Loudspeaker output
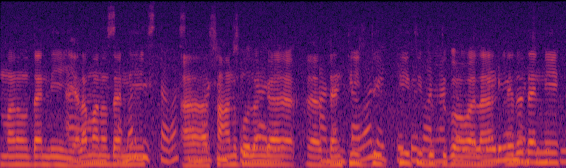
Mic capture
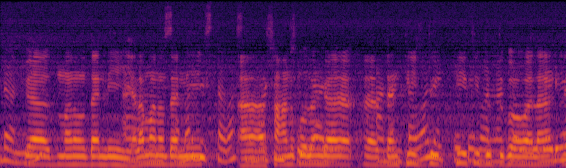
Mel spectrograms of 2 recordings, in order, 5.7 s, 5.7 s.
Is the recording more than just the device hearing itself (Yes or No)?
No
